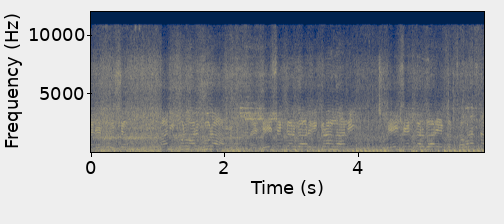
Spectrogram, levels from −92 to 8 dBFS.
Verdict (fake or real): fake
